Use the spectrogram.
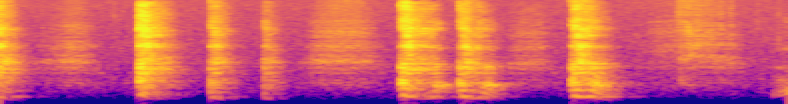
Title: как правильно кашлять(тихо)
